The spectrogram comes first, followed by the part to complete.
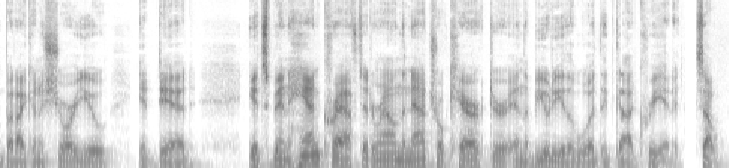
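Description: A man hosting an audio drama podcast, reading announcements with casual, conversational asides. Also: fairly low pitch. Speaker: podcast host.

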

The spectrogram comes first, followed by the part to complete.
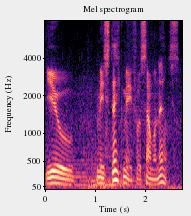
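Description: A man's voice: on the low side, expressive, slow pace, slight background noise. A man playing a proud, imperious monarch in a video game, with a stern, haughty and formal delivery. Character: proud, imperious male monarch, the Tsar of Russia. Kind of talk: video game cutscene acting.

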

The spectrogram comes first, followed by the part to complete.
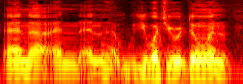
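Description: A man hosting a radio wrestling show from a studio, talking in a folksy, halting way with lots of fillers and repeats. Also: lowish voice, fairly even intonation, a little mellow. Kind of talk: casual interview hosting.

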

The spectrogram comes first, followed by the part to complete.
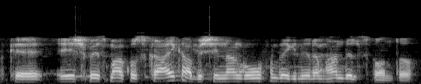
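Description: A man's voice: medium pitch, fairly even intonation, fairly quick. A non-native speaking man making a sales call by phone as a call-center agent. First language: not German. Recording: narrow tinny telephone line.

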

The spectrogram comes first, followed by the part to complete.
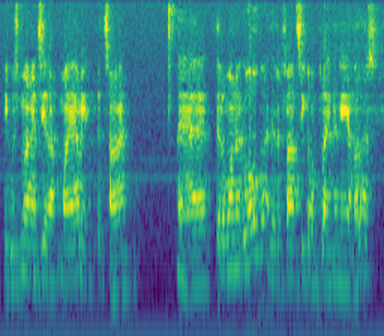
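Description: A man's voice: mid-range voice, steady tone, fast talker, dull audio. Middle-aged man, Liverpool accent, frank storyteller, ex-footballer interviewee. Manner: frank, talks in long runs with fillers. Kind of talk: candid storytelling.

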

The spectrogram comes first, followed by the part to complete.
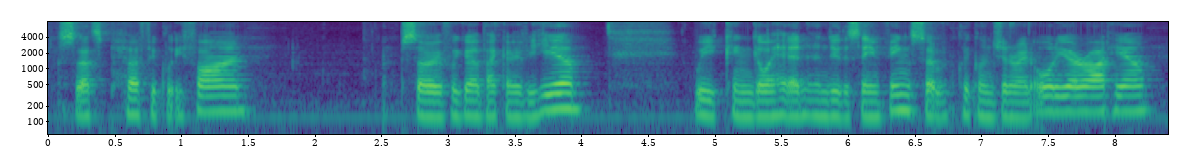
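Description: A man hosting a casual software tutorial, explaining in a rambling, repetitive way. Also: mid-range voice, gravelly. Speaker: software reviewer, tutorial host. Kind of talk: casual screen-recording tutorial narration.

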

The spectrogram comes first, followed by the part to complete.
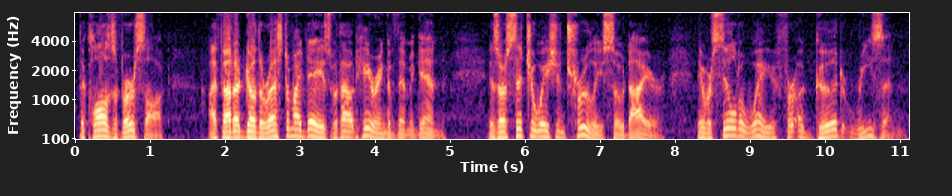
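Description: A man with a medium-pitched voice talks his way through a video game. He is chatty and playful, slangy in his remarks and given to musing to himself, and he also reads quest text aloud. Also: lively intonation, a little slow. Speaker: video game player and commentator. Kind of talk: casual gameplay commentary with quest text read aloud.

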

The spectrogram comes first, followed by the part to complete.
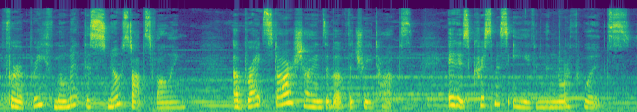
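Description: A woman reading a children's picture book aloud as an expressive storyteller. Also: medium pitch, measured pace, over music.

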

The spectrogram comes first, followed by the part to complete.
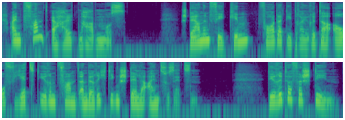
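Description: A woman's voice: mid-range voice, darkish tone, no echo, studio quality. A woman reading scripted narration for a children's audio play.

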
